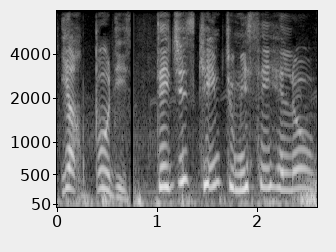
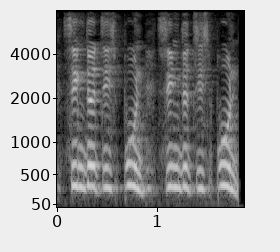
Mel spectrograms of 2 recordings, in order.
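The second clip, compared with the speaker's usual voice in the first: imitated fan request; 8 semitones higher than usual. Imitates fans demanding a song.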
